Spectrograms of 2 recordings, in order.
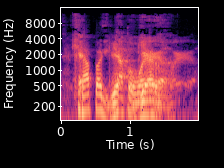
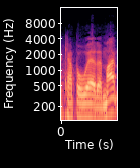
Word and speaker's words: Capoeira: oh my God, I can never pronounce this correctly. – It's a Capoeira. Yeah, Capoeira.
